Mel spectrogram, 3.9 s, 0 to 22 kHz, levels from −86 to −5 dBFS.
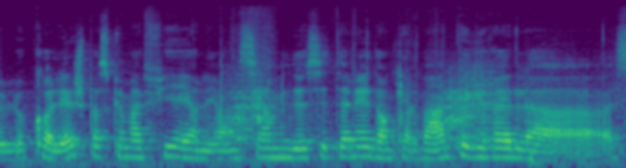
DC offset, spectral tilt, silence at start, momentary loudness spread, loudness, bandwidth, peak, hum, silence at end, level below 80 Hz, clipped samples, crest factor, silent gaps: under 0.1%; -4 dB/octave; 0 s; 4 LU; -30 LUFS; 19.5 kHz; -12 dBFS; none; 0 s; -60 dBFS; under 0.1%; 18 dB; none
